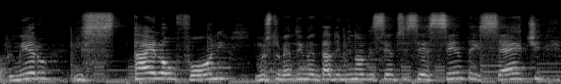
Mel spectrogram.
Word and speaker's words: stylophone: Eu não sei exatamente como pronuncia, como se pronuncia, mas presumo que seja stylophone. Isso mesmo, stylophone. Uh, Escreve-se S-T-Y-L-O-P-H-O-N-E.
